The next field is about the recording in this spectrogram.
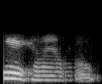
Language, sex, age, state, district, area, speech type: Hindi, female, 60+, Uttar Pradesh, Ayodhya, rural, conversation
